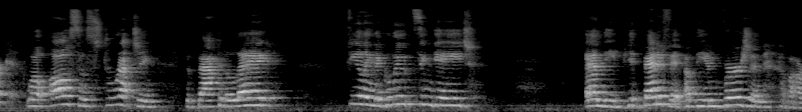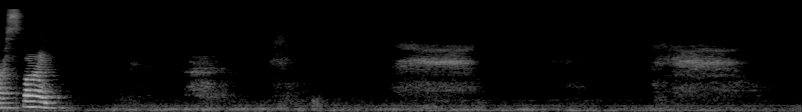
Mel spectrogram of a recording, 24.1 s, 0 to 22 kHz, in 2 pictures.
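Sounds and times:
woman breathing: 0:02.3 - 0:02.8, 0:04.0 - 0:05.2, 0:07.1 - 0:08.7, 0:13.8 - 0:24.0.

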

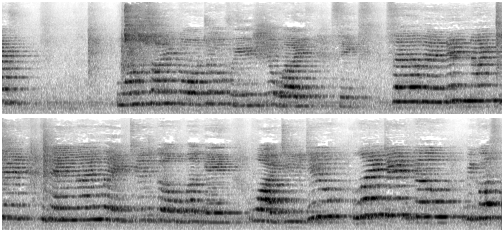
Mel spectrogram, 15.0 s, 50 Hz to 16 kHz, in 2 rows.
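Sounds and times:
girl singing: 0:00.0 - 0:00.5, 0:01.7 - 0:15.0.

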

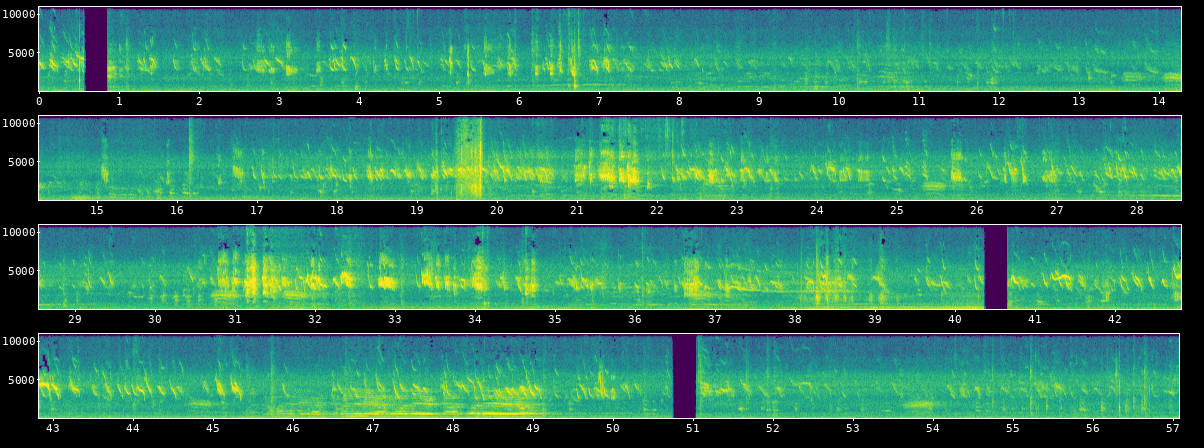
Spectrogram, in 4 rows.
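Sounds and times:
chicks peeping: 0:00.0 - 0:57.0.

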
